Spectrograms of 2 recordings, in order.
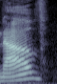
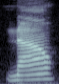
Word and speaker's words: now: Here, it sounded like you pronounced a V at the end saying nav, okay? The word is now, ooh, with the ending with an ooh sound, now.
